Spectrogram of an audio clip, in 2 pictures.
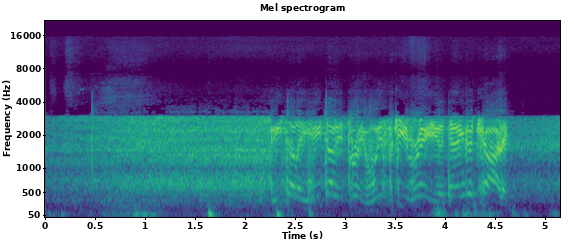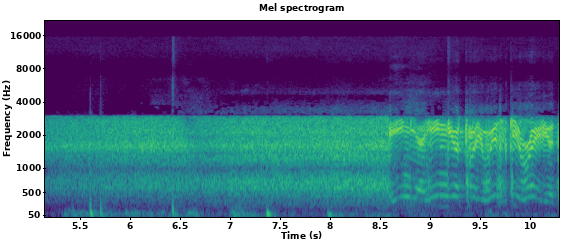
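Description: Xiegu X6100 HF transceiver receiving a single-sideband voice on the 20 m band through its speaker: a steady hiss of band noise, cut off sharply above about 3 kHz by its 2.9 kHz receive filter, with a distant station's voice coming through about two seconds in for a couple of seconds and again near the end.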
